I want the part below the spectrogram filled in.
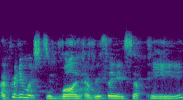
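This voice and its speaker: Here a woman talks at a moderate pace. Her pitch is fairly high. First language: multilingual: English, Spanish, Danish. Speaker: artist, book contributor. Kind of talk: casual interview conversation.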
